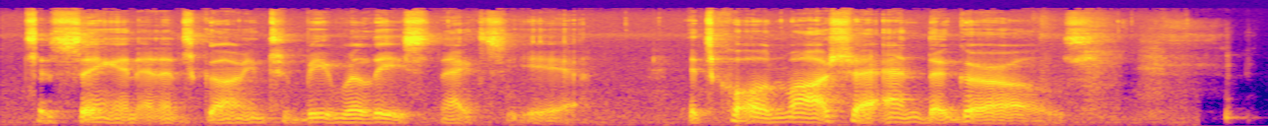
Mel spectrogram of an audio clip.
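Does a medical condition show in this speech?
Yes: Parkinson's disease; stopped listening to doctor after diagnosis, followed own path.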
